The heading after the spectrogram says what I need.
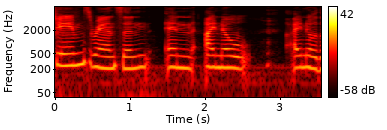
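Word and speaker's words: James Ransone: really stole our hearts jam ramco yeah and i keep saying his name wrong and i'm sorry if you're listening to this i know your name please i know your name is james ranson and i know i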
